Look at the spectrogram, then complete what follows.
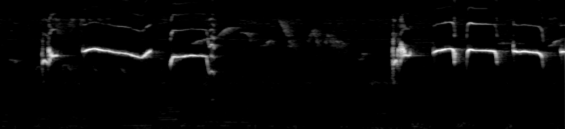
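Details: Oriental magpie-robin song of flat, sustained whistles, several in a row with brief gaps, a quiet spell, then another run of steady whistled notes; faint low rumble behind.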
